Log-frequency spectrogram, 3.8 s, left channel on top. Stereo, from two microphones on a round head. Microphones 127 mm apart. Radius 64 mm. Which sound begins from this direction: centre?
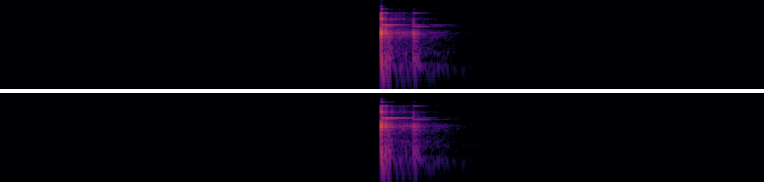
Dishes clattering, at 1.9 s.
